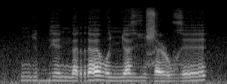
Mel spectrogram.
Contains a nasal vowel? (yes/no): no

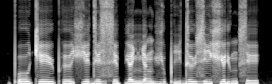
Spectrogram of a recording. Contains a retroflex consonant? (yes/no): no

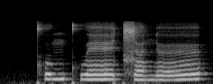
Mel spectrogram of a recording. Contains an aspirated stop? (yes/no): yes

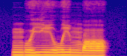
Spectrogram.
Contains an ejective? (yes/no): no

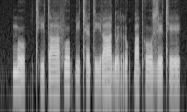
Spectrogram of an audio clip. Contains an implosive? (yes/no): yes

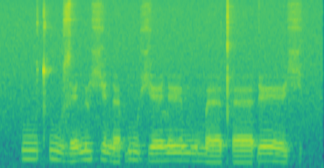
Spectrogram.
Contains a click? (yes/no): no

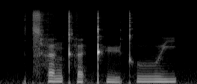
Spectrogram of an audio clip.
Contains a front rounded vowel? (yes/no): yes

